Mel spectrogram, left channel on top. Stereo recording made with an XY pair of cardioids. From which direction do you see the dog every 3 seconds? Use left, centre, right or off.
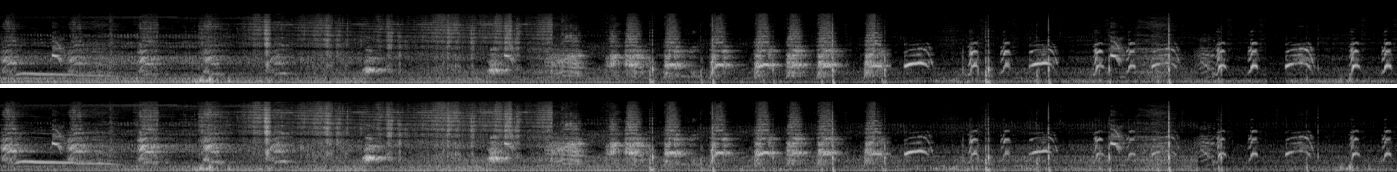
right, right, centre, left, left.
